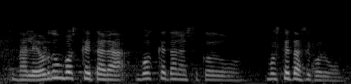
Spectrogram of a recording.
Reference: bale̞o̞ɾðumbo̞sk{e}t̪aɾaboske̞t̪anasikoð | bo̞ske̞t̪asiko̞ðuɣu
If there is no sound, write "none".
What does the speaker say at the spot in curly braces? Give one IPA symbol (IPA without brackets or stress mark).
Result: e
